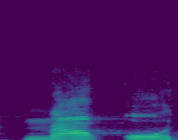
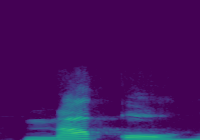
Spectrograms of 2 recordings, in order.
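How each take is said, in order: No difference in how they are said.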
